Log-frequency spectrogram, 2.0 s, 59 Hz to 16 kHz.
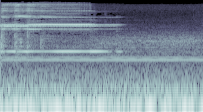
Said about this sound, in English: My bell sounds different up here at 60,000 feet.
